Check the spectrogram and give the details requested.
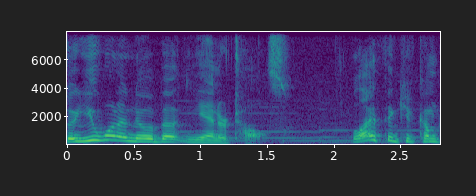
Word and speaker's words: Neanderthal: English speakers have ignored that silent H for over a century now, so it's technically fine to say Thal.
